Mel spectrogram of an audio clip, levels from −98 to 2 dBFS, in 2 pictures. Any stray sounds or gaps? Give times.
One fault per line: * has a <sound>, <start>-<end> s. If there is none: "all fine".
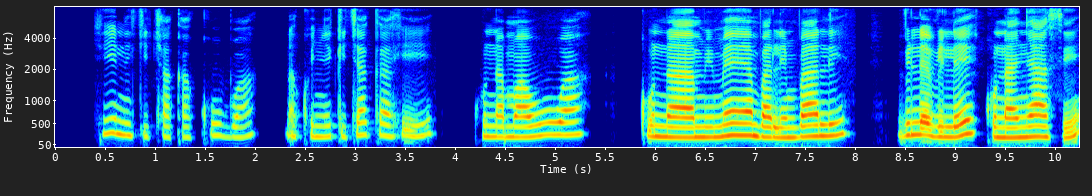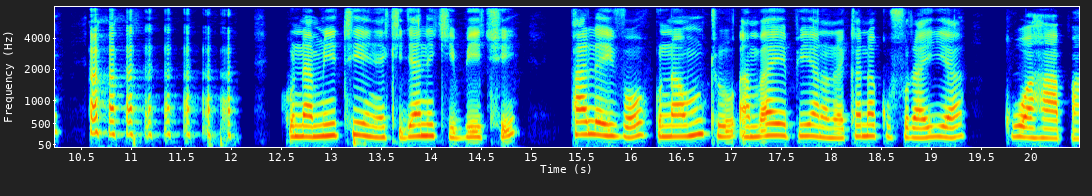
* has a laugh, 10.6-12.1 s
